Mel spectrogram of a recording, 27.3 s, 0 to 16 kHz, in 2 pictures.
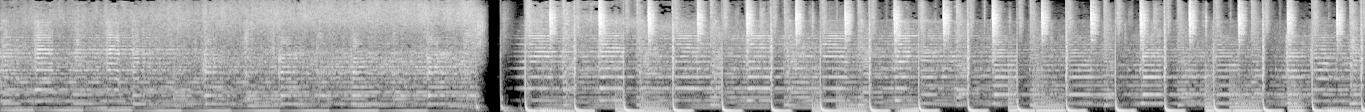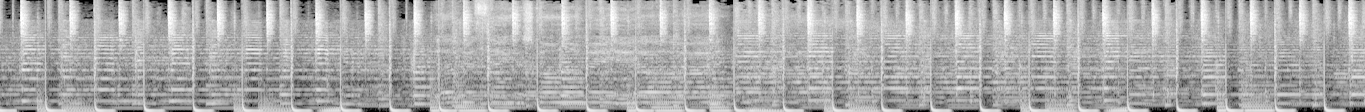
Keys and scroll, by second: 2.1 ctrl+q.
